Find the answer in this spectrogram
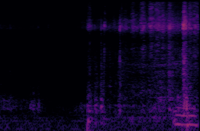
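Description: A quiet room with one sharp click about a second in, likely from the snack packet being handled. Near the end a woman's voice starts speaking.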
